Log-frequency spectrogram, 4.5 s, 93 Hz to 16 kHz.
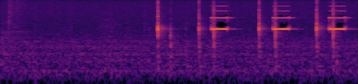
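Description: Turnigy 9X radio transmitter beeping as its menu buttons are pressed: after about two seconds of quiet, a button click, then two short high-pitched beeps about 0.7 s apart, each with a click, and a third beginning at the very end.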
